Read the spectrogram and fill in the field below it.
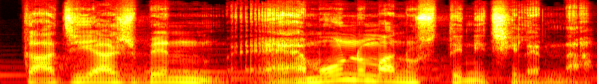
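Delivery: ordinary delivery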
